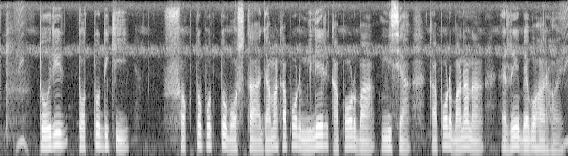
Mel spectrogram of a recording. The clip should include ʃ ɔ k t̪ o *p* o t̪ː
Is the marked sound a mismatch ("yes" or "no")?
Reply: no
